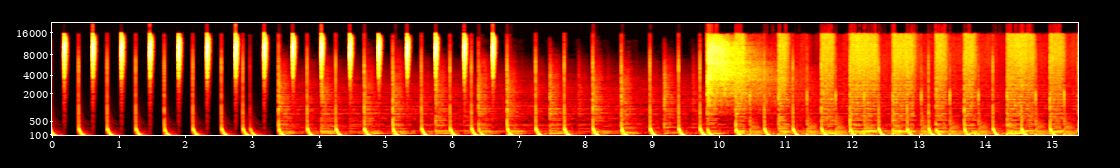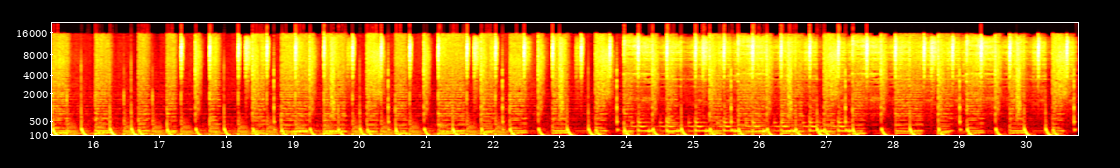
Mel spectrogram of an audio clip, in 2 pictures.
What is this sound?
Techno-Freak
Cool cinema bass sound, music!!
hd, tech, cool, freak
